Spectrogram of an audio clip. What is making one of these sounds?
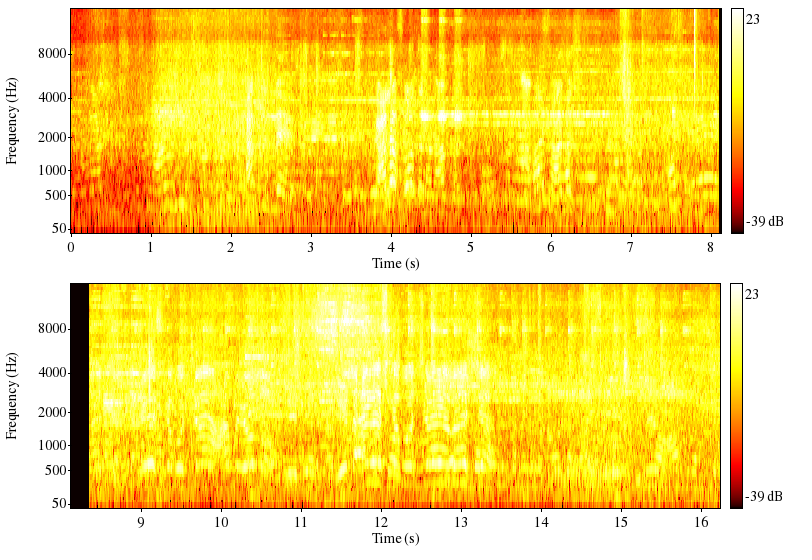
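A crowd of men and women chatter loudly all around outdoors.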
